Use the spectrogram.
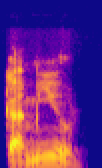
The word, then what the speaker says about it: Camus: murió de tuberculosis pobre se escribe albert camus pero se pronuncia en francés camión camión albert camión filósofo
